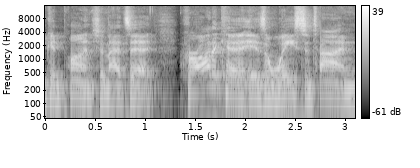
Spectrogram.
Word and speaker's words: Karateka: And Karateka also came out, which is the real pronunciation, Karateka came out.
